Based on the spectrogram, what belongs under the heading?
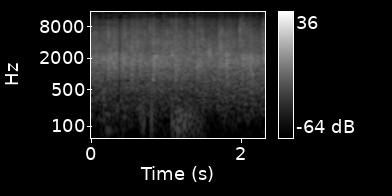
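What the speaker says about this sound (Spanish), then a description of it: "Aplauden entonces de nuevo." Applause from a church congregation during a Sunday service in Aymara, a steady, dense wash of clapping hands filling the room for a couple of seconds with no voices over it.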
